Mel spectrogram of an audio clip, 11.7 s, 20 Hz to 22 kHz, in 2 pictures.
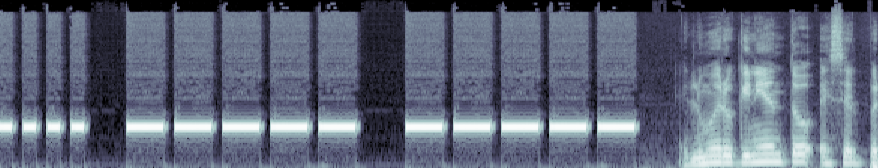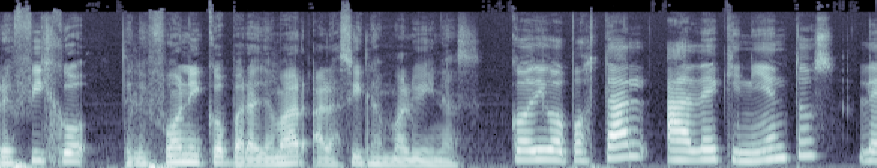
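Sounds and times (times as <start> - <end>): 
Morse code beeps for the number 500: 0.0 - 4.3
speech: 4.6 - 11.6.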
